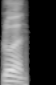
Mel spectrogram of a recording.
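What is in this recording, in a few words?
"lun", Mandarin Chinese pinyin, neutral tone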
